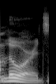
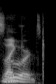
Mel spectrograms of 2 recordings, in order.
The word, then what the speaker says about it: Lourdes: And it's this weird, Lourdes. Lourdes.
